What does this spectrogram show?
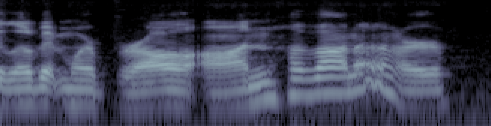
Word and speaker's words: Havana: bit more brawl on havana or how do you say it again remind us the viewers at home beautiful beautiful it's a long a yeah but we are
